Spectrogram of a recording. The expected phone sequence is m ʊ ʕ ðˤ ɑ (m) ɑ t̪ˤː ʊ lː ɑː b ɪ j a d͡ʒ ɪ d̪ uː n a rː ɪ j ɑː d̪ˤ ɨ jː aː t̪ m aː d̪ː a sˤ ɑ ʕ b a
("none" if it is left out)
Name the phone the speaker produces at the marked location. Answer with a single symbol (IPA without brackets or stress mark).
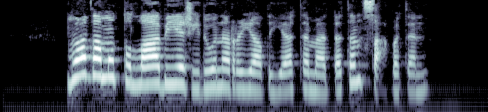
m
